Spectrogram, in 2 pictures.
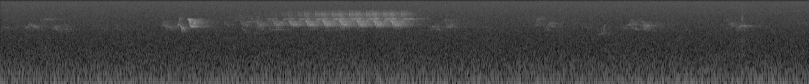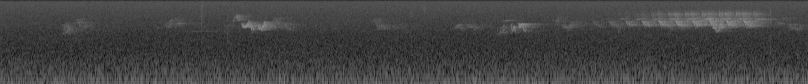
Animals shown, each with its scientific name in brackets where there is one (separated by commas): Red-eyed Vireo (Vireo olivaceus), Ovenbird (Seiurus aurocapilla)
